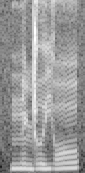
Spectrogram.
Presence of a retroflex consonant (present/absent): present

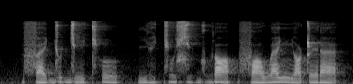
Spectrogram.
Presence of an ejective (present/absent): absent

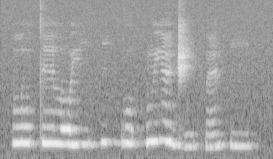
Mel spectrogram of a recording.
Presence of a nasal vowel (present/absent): present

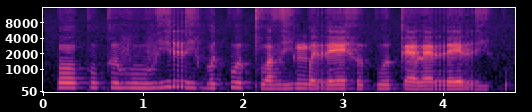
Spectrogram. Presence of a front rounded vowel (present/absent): absent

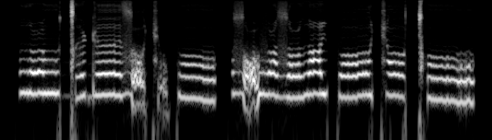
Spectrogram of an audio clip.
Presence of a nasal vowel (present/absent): absent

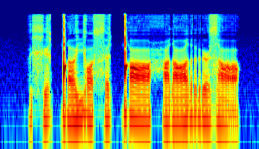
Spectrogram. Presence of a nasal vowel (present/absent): absent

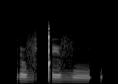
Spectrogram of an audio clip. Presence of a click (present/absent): present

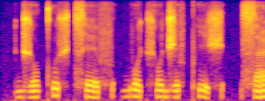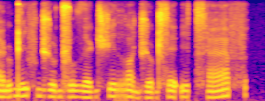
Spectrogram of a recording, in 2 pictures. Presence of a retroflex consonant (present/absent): present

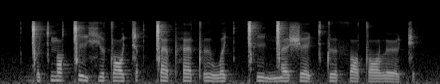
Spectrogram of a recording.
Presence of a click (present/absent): present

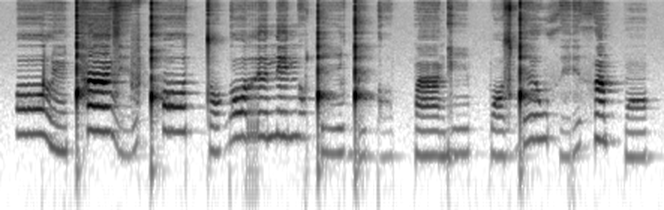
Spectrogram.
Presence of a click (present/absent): present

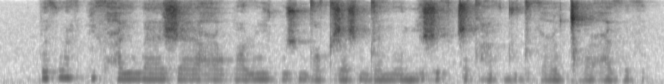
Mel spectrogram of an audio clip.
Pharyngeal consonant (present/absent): present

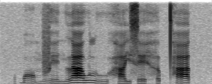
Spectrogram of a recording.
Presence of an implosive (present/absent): present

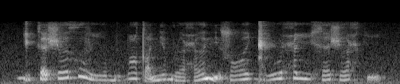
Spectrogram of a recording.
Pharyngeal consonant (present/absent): present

